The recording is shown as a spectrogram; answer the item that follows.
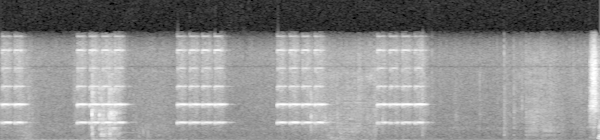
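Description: Electronic alarm beeping: a steady high-pitched beep about once a second, each lasting about half a second, five times, stopping a little after four seconds in.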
